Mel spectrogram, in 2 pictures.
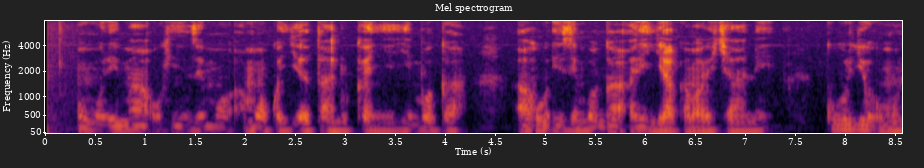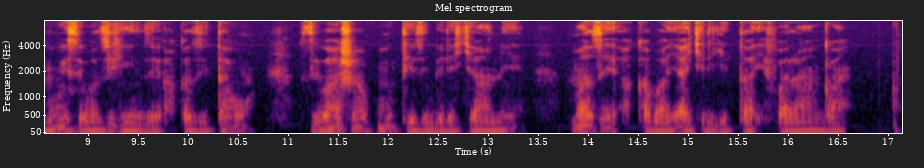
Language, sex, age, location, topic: Kinyarwanda, female, 18-24, Nyagatare, agriculture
